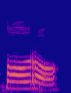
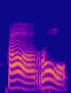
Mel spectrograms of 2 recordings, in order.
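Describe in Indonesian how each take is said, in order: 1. Bunyi t itu tebal dan berat. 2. Bunyi t itu tipis dan ringan. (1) "Bukan toro" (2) "Bunyi dia adalah tara"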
